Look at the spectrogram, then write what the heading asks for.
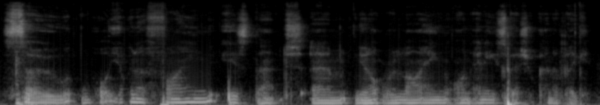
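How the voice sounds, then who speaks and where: A man doing a casual, reassuring ASMR sales role play, speaking softly and chattily into a close binaural microphone. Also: fairly low pitch, little pitch movement, measured pace. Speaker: ASMR performer playing a personal shopper. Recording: close binaural mic, clear background hiss.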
